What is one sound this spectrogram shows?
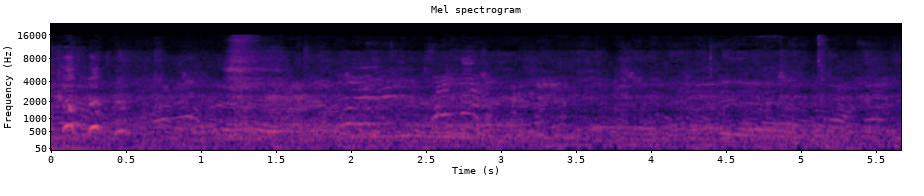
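A large outdoor crowd of men and women talks in a dense, overlapping murmur.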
